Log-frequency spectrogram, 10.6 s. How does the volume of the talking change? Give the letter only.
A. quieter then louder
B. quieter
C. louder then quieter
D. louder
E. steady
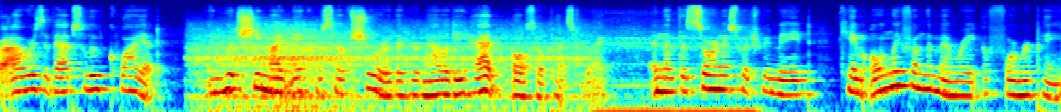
E.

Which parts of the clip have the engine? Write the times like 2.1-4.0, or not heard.
1.8-7.6.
